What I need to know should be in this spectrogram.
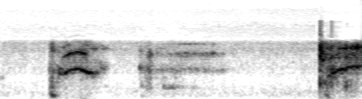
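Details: A man coughing during a live radio interview: short harsh coughs with a throat-clearing quality in a quiet room; coughing fit.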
